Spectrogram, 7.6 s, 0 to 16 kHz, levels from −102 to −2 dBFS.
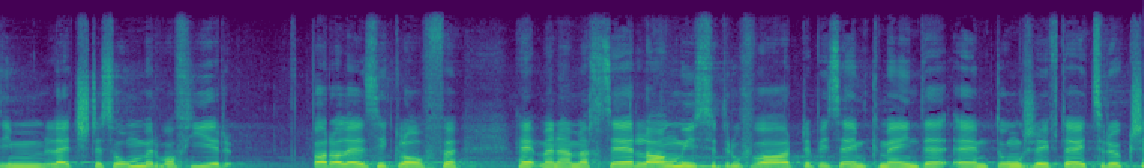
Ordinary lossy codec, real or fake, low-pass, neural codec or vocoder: none; real; 14.4 kHz; none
